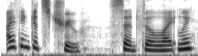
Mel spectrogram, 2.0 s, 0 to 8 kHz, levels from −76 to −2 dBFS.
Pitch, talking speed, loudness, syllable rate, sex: 255 Hz, 210 wpm, -17 LUFS, 5.0 syllables/s, female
